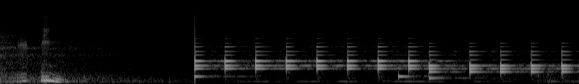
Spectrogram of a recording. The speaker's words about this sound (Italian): È un singolo … della cantante australiana …, pubblicato il 10 maggio 19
